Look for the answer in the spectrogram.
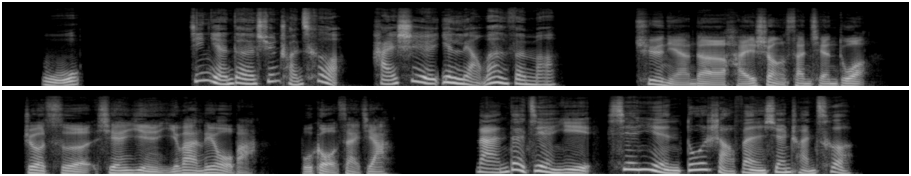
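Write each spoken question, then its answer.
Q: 男的建议先印多少份宣传册?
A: 16000份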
